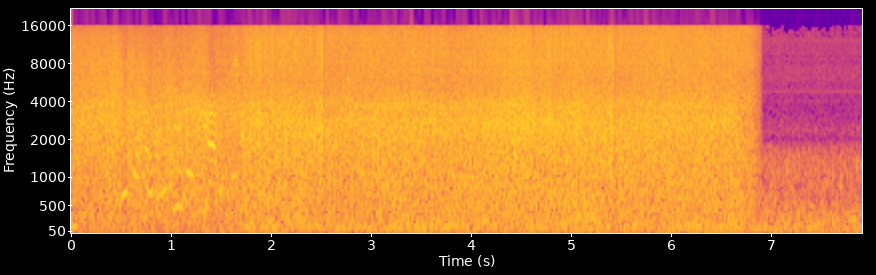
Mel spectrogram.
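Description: Waves splash and wash around swimmers in the sea.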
